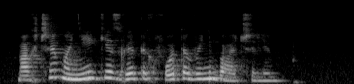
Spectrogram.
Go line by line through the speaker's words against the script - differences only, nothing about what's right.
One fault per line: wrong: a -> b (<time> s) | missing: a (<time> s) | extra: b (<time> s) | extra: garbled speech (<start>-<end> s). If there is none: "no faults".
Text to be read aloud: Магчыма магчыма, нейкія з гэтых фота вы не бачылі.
missing: магчыма (0.7 s)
